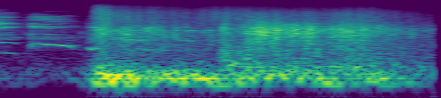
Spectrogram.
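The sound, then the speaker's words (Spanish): Explosions and gunfire hitting a helicopter: after a brief tonal lead-in, a heavy boom bursts in and rolls on as a loud, sustained roar to the end. “A bordo del terrible Saula, camuflado, los agresores siguen disparando contra el helicóptero y lo hacen con saña”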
